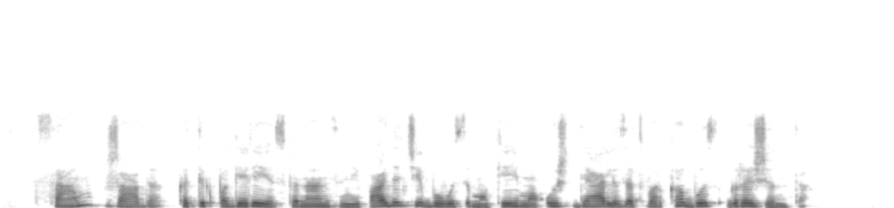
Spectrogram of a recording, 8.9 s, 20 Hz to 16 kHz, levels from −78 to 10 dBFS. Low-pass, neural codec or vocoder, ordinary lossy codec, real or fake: 7.2 kHz; none; AAC, 96 kbps; real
